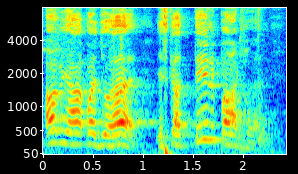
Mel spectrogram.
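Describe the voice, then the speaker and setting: A man's voice: high-pitched, very animated, moderate pace, a little mellow, a little hiss or hum. A man teaching a classroom biology lesson, firing questions at the class and repeating each term over and over. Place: classroom with students.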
